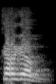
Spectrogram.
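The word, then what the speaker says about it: Kazhagam: आप देखते होंगे DMK, द्रविड़ मुनेत्रा कजगम, है ना, लेकिन इट is pronounced as Dravida मुनेत्रा करगम, all India Dravida मुनेत्रा करगम, ठीक है।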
